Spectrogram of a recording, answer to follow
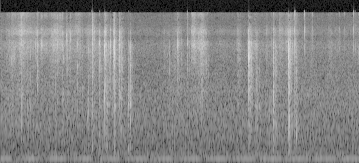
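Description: Thick collaged paper pages of a spiral-bound junk journal crinkling and rustling as they are turned by hand, with clusters of short crackles a little after a second in and again about three seconds in.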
